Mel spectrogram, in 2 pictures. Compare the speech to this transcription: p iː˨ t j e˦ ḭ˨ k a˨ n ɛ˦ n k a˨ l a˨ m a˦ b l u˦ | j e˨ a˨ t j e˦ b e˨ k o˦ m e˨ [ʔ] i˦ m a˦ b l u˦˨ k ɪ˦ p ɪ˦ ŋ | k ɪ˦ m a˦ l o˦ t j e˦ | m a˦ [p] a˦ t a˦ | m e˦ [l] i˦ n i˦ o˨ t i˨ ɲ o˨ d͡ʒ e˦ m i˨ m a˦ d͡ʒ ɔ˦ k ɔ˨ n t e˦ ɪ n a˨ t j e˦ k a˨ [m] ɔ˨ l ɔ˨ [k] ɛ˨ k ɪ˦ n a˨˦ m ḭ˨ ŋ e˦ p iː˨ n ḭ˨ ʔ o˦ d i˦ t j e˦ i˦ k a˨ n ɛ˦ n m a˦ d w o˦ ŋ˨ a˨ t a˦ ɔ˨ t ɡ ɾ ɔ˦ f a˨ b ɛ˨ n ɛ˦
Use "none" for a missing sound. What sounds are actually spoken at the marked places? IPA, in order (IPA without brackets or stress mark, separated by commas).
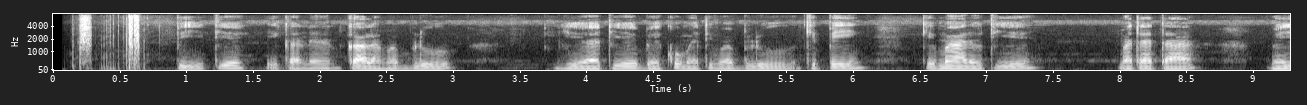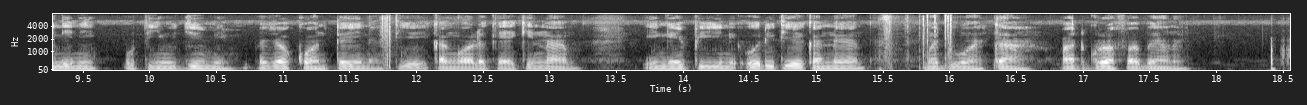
t, t, l, ŋ, k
